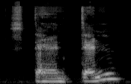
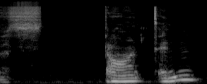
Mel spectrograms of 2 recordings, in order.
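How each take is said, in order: First: The first vowel is said like 'a' in 'cat'. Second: The first vowel is said like 'aw' in 'saw'. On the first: "It's actually pronounced as Stanton" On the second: "it's spelled Staunton"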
